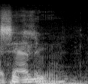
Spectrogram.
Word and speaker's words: salmon: Yeah, like salmon, bologna. Yeah, bologna. Yeah, bologna's one of them. Salmon. It should be SAMON. Yeah, Fuck, you put that L in there.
